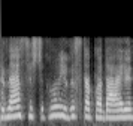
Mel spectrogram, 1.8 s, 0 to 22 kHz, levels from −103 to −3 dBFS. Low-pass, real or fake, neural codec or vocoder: 7.2 kHz; fake; codec, 16 kHz, 1 kbps, FreqCodec, smaller model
